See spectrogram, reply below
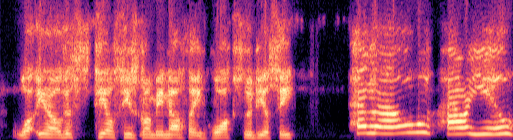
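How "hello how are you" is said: put-on very high, slow little-kid voice. Describing a joke animation about the DLC, doing a baby voice. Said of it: "like baby voice".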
